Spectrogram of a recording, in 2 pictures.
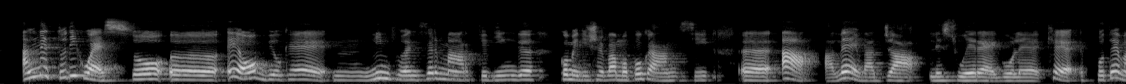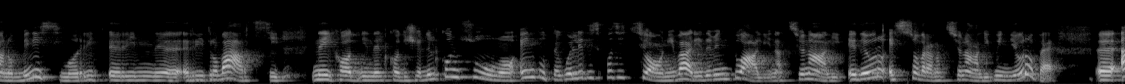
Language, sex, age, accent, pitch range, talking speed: Italian, female, 20-39, native, 180-270 Hz, 110 wpm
